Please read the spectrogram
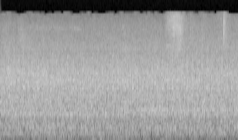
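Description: Steady rushing background noise in a small room, even and unbroken, with no distinct sounds standing out.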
